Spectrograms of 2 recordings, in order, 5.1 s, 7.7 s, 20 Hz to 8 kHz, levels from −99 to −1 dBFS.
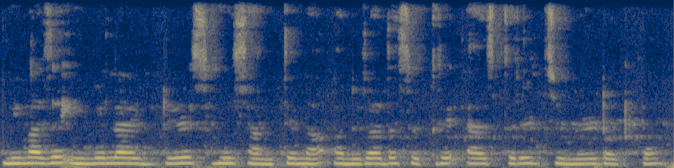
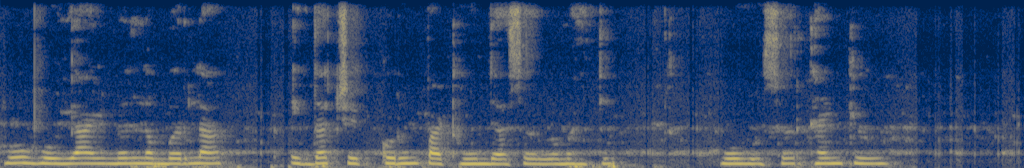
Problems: none marked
